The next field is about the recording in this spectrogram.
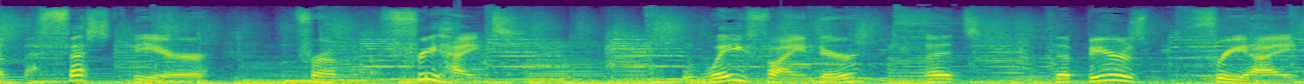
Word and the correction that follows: Freiheit: The brewery is Wayfinder. – You butchered it. It's Freiheit.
